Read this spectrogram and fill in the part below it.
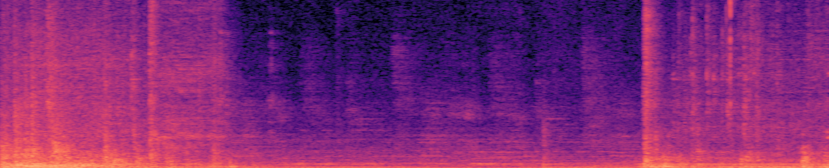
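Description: An elevator door slides shut at Bloomingdale's in the Walt Whitman Shops, a former Burlington elevator: a soft rumbling glide with a faint hum, close by, and a voice is heard briefly at the start.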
